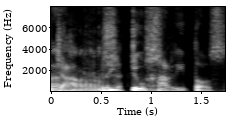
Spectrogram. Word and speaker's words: Jarritos: We just bought Jarritos.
